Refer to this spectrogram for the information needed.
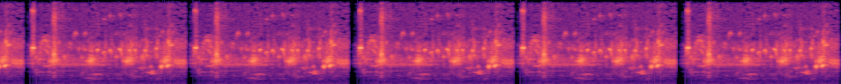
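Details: Looped song of a variable oriole (melro de asas): continuous high twittering and whistled chirps, repeated in segments of about one and a half seconds separated by short silences.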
